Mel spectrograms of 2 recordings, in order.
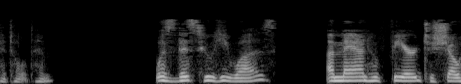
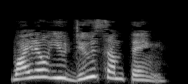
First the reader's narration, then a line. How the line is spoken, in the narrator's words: someone shouted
